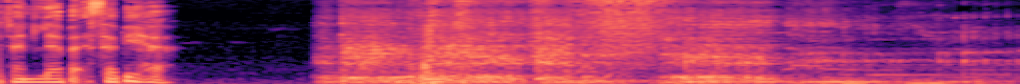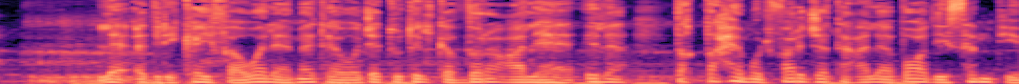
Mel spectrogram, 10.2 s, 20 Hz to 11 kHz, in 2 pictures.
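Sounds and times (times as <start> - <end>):
speech: 0.0 - 1.0, 5.5 - 10.1
lioness roaring: 1.6 - 9.7.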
